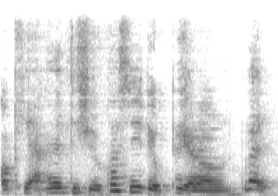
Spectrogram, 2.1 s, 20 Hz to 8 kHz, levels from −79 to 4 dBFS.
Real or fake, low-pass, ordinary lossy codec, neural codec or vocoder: fake; 7.2 kHz; none; codec, 44.1 kHz, 2.6 kbps, DAC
